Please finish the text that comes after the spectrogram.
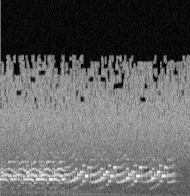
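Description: Car alarm sounding from a parked car, a steady warbling electronic siren tone repeating in quick rising and falling sweeps, moderately loud and continuous.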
